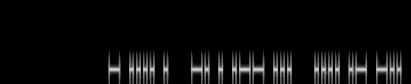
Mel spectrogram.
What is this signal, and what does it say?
Morse code, heard as a keyed tone, about 34 wpm, 700 Hz. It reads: THE NEWS HAD
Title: Sentences from Top 1200 Words 35wpm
